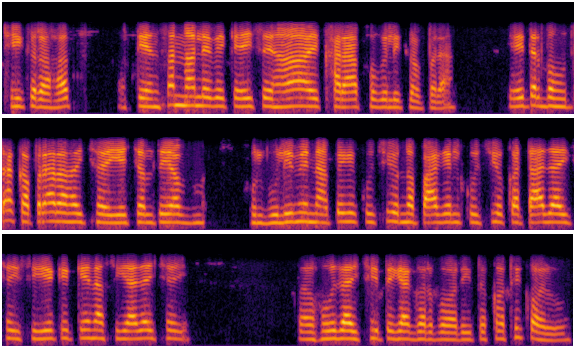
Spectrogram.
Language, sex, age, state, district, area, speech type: Maithili, female, 30-45, Bihar, Sitamarhi, urban, conversation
